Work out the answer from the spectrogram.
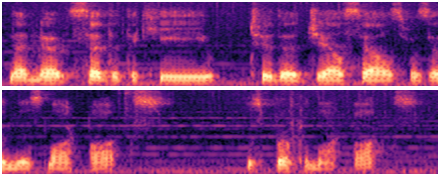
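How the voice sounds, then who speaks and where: A man talks through a video game in a relaxed, fairly low voice. He is conversational and a bit hesitant. The recording is somewhat dull, with faint game music underneath. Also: unhurried. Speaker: gaming video creator. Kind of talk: casual let's play commentary. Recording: dull muffled audio, faint music behind.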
